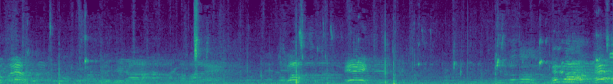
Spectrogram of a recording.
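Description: A football being kicked and bouncing on a hard court surface: several sharp thuds, the clearest about a second apart in the middle, with players shouting between them.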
